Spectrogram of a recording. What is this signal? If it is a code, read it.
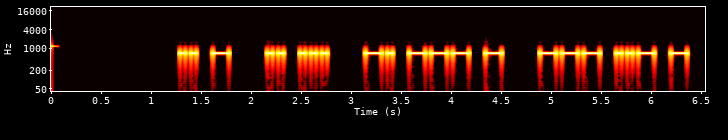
Morse code, heard as a keyed tone, about 22 wpm, 700 Hz. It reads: IT IS NOT OUT
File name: Sentences with 9-Word Phrases - 22wpm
